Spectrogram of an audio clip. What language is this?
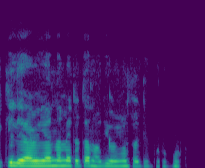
Igbo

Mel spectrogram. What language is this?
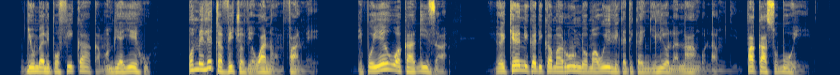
Swahili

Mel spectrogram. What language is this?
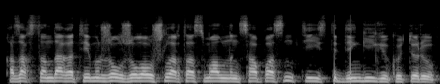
Kazakh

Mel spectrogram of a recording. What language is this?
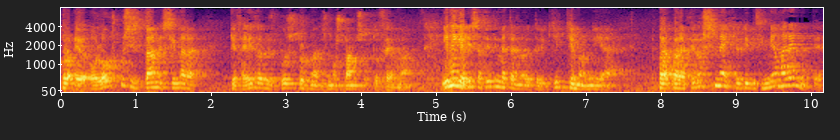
Greek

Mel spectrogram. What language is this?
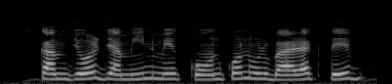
Maithili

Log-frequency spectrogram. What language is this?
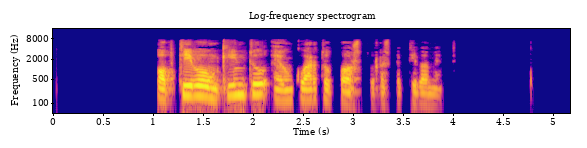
Galician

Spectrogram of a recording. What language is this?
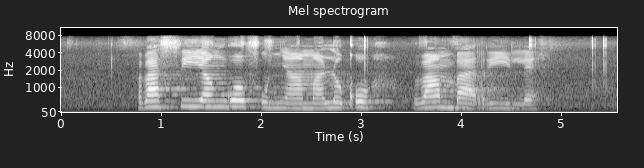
Tsonga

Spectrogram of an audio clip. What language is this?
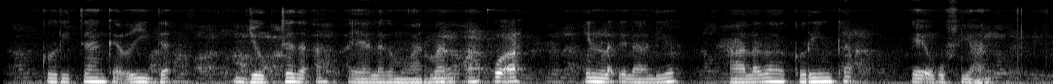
Somali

